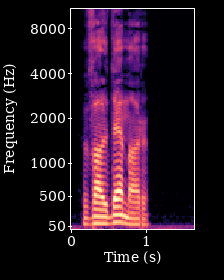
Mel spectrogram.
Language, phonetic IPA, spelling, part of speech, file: Polish, [valˈdɛ̃mar], Waldemar, proper noun, Pl-Waldemar.ogg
